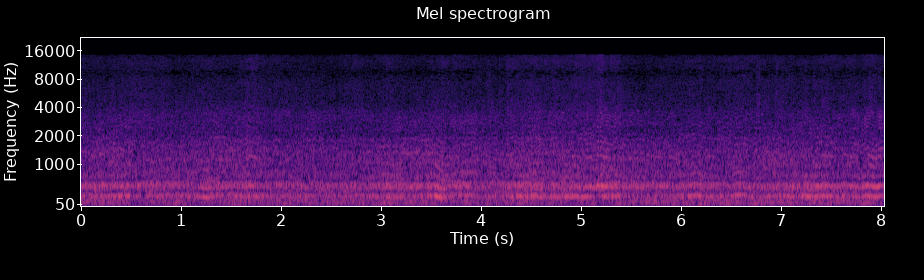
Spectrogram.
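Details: Unbroken hum of many bees buzzing together, even loudness and gently shifting pitch bands throughout.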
